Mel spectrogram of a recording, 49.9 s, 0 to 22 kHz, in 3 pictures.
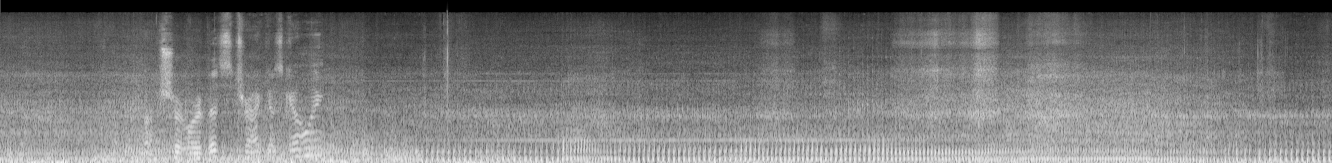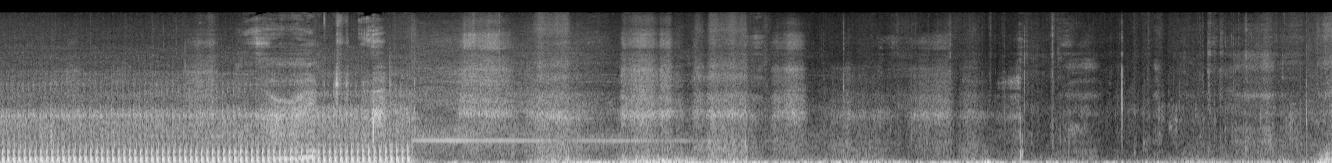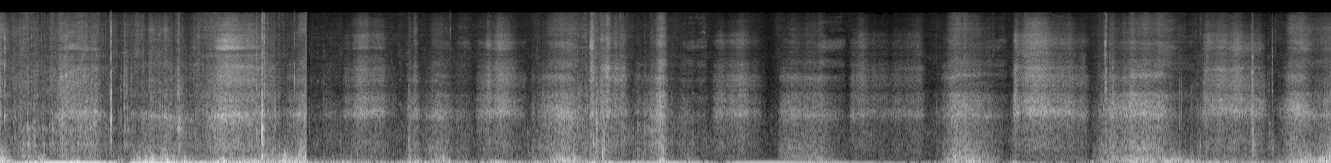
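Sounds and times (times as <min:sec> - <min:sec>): motorcycle engine running: 0:00.0 - 0:49.9.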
